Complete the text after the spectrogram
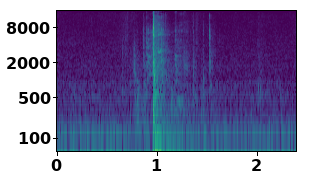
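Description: A door opens with a knock of the latch.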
